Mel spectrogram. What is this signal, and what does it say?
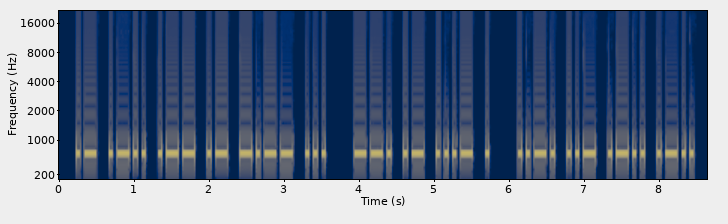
Morse code, heard as a keyed tone, about 22 wpm, 700 Hz. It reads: ALWAYS GAVE FULL
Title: Sentences from Top 1000 Words - Review Part 3 - 22wpm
